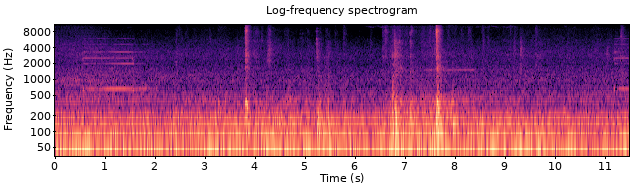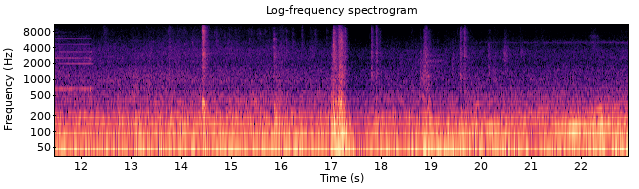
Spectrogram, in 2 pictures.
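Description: TTC streetcar running along its rails, heard from inside: a steady low rumble with a handful of sharp knocks and clunks, and two short electronic tones about ten seconds apart. Near the end a motor whine rises in pitch as the car picks up speed.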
